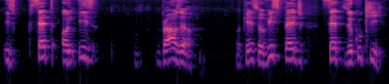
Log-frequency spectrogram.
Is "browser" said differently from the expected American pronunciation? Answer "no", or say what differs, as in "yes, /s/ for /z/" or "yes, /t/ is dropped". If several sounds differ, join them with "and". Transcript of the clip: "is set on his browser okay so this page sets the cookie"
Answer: no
